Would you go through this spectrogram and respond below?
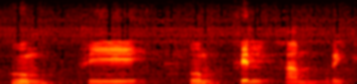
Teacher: Mim mati bertemu dengan fa. Hum fil amri. Dibaca izhar atau jelas. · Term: izhar syafawi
